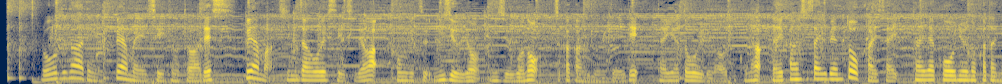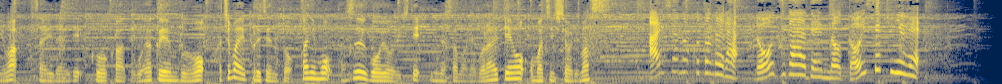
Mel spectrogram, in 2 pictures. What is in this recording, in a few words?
event announce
